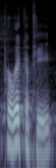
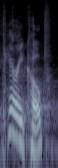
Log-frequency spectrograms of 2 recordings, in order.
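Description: First: The word ends sounding like 'copy'. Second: The word ends sounding like 'cope'. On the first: The speaker calls it right. "but it is pericope" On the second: The speaker calls it wrong. "I may accidentally say pericope, because that's how it's spelled"

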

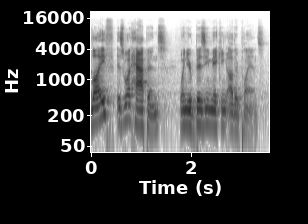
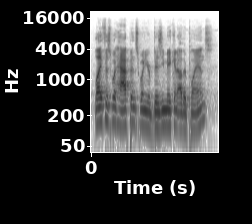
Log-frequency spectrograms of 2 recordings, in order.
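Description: First: It is said more slowly. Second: It is said at a normal pace.

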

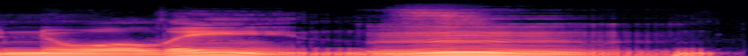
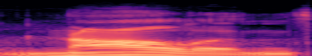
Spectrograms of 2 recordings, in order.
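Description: First: The name is said in full, all syllables. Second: The name is squeezed into two short syllables.

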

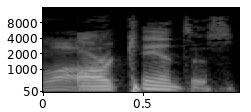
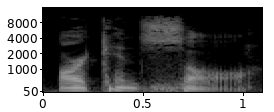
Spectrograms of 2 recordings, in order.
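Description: First: The final S is pronounced. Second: The final S is silent. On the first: The speaker calls it wrong. "you cannot say Arkansas" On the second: The speaker calls it right. "It has to be Arkansas"

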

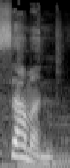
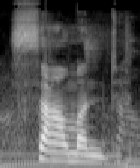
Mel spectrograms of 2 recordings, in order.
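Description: First: No L sound is pronounced in the word. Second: An L sound is pronounced in the word. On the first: The speaker calls it right. "here's how it's pronounced" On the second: The speaker calls it wrong. "not salmond"

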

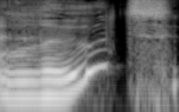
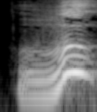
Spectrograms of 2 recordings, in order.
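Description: First: The pitch rises at the end like a question. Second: The pitch falls at the end like a statement. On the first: The title leaves it uncertain whether there is treasure. The speaker calls it right. "It should be loot with a question mark" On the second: The title states outright that there is treasure. The speaker calls it wrong. "Not loot"

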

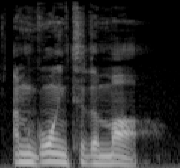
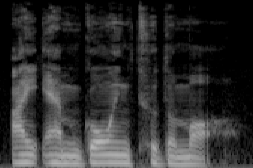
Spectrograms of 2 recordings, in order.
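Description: First: I am is contracted into one syllable. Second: I am is said as two full words. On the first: "most of the times, they are going to say" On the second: "instead of saying"

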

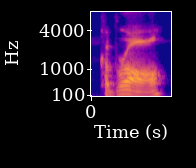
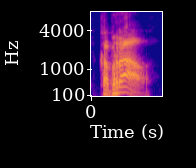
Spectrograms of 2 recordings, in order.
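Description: First: The R is said plain, without a roll. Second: The R is rolled. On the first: The speaker calls it wrong. "not Cabral" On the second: The speaker calls it right. "but it is Cabral"

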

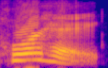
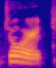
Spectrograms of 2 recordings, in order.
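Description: First: The name is said with a Spanish pronunciation. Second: The name is said with an English pronunciation. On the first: This is the person's actual name. The speaker calls it right. "But his name is Jorge" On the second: This is the anglicized version people use. The speaker calls it wrong. "we just call him George"

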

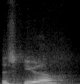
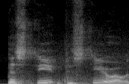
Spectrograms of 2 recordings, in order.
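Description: First: The middle consonants sound like 'sk'. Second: The middle consonants sound like 'st'. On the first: The speaker calls it wrong. "I'm going to mess this up" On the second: The speaker calls it right. "that's right, there's no C in it"

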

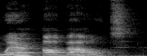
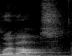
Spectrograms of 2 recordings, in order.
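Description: First: The vowel at the start of 'about' is fully pronounced. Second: The vowel at the start of 'about' is reduced. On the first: "Instead of where about" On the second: "people say whereabouts"

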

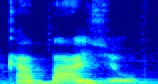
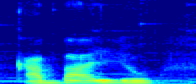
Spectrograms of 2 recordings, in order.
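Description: First: The double L sounds like Portuguese j. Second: The double L sounds like Portuguese lh. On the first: "um som de J" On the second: "um som de LH"

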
